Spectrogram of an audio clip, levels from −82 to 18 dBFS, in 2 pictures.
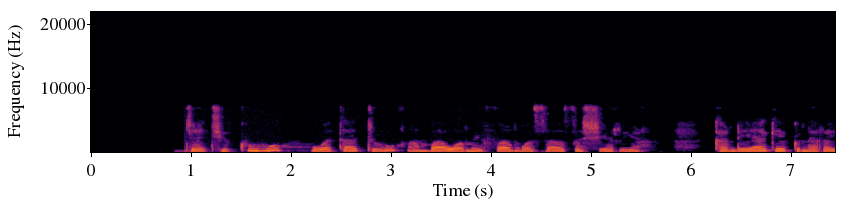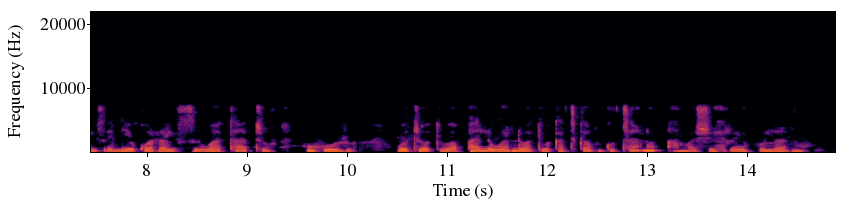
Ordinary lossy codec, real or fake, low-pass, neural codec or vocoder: Opus, 64 kbps; real; 7.2 kHz; none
